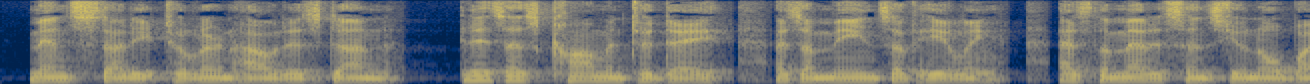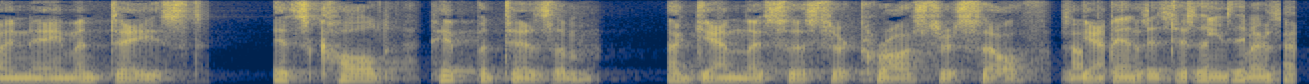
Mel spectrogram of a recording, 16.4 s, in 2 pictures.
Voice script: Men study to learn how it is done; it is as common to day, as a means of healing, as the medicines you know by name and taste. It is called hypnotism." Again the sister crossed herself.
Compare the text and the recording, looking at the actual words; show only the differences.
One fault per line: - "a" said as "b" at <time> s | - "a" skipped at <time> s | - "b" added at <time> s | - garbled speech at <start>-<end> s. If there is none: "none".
- garbled speech at 14.8-16.3 s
